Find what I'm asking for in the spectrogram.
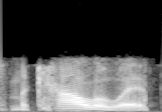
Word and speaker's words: Michalowicz: We'll have a link in the show notes, but it's Michalowicz.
